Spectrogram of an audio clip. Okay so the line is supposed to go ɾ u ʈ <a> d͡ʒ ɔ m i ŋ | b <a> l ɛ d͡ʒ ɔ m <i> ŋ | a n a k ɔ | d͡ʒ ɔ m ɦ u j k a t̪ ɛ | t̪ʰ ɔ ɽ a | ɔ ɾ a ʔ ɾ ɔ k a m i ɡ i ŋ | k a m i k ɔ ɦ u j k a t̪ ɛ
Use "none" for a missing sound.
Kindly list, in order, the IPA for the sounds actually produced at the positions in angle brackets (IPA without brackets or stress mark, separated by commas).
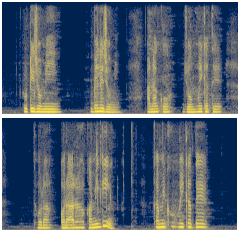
i, ɛ, i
